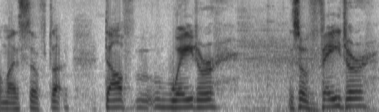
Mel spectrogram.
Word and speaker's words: Vader: So Vader. I need to enunciate the V a little more. Vader. Vader, not waiter.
